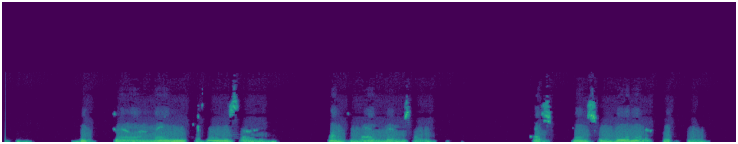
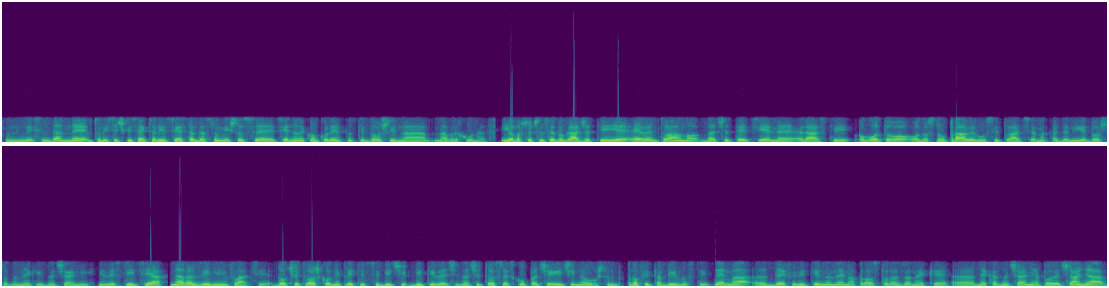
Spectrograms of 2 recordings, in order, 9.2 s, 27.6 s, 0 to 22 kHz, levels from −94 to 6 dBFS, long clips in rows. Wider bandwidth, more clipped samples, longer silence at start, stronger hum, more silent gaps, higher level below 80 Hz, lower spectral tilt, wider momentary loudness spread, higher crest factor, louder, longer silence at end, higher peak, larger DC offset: first, 7.8 kHz vs 4.1 kHz; neither; about the same, 0.05 s vs 0.05 s; neither; neither; second, -66 dBFS vs -54 dBFS; second, -6 dB/octave vs -11.5 dB/octave; first, 14 LU vs 7 LU; about the same, 18 dB vs 16 dB; second, -27 LUFS vs -16 LUFS; first, 0.35 s vs 0 s; second, -10 dBFS vs 0 dBFS; neither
